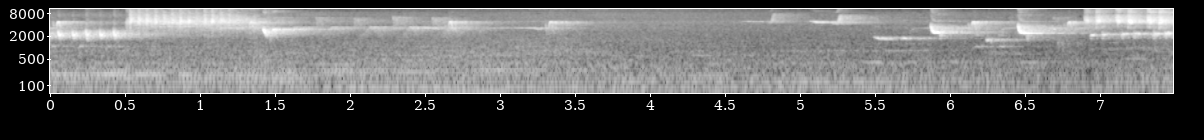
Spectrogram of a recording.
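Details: Thrush nightingale, locally called sikatan londo, singing steadily in full voice: clear whistled notes near the upper range, some flat and some slurred, with abrupt pitch steps, broken by short bright buzzy bursts at the start and the end.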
